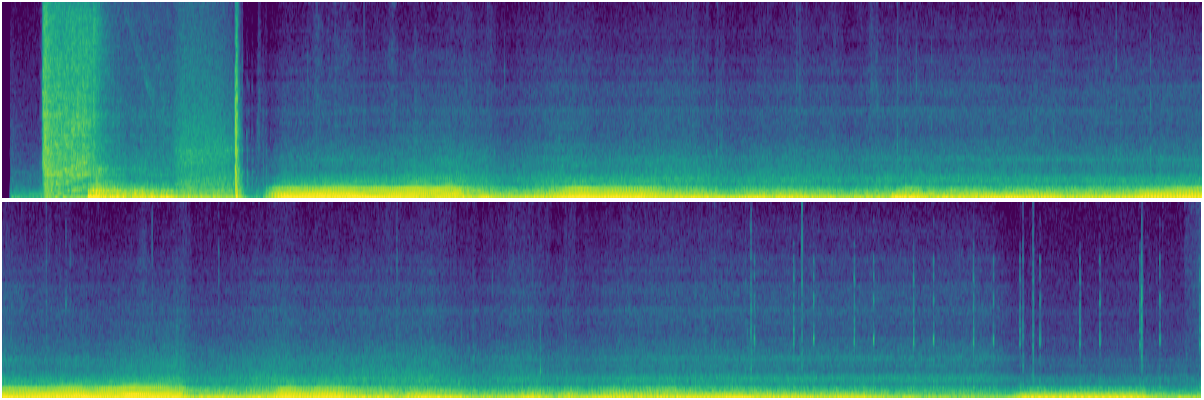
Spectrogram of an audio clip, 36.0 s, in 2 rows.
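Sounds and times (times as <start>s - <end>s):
car engine rumbling: 0.1s - 35.9s.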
